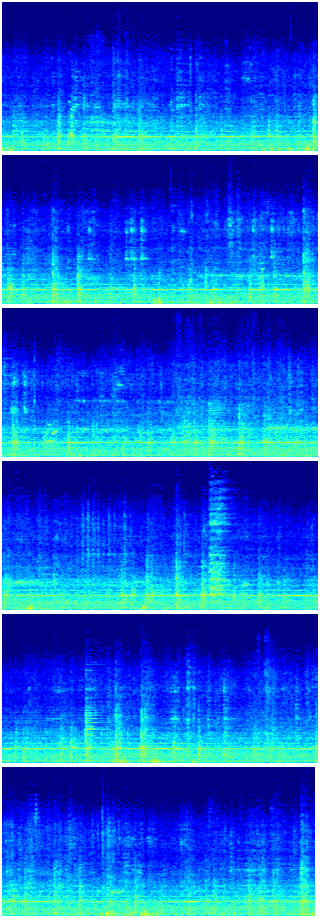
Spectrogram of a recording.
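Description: Covered hopper grain cars of a long freight train rolling past at steady speed, their wheels clacking over the rail joints. A steady high-pitched squeal from the wheels rides over the rumble.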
